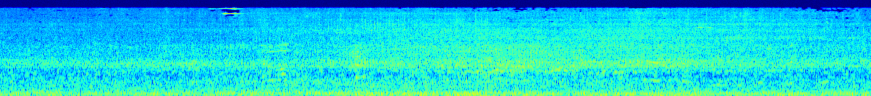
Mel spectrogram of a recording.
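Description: City street ambience: a steady low rumble of traffic, with indistinct voices of people around.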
